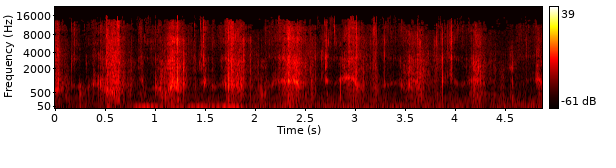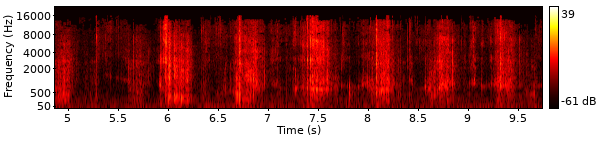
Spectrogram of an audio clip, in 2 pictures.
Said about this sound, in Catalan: Acabem d'escoltar el soroll d'algú que mastega, el teclejar d'un ordinador i unes ungles picant en una taula.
